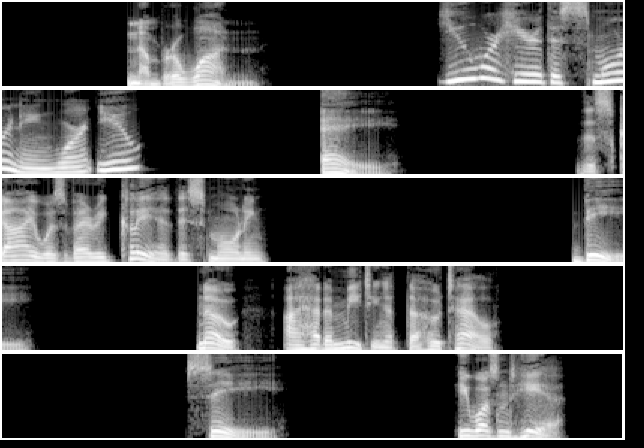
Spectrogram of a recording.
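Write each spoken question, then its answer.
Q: You were here this morning, weren't you?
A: B: No, I had a meeting at the hotel.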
